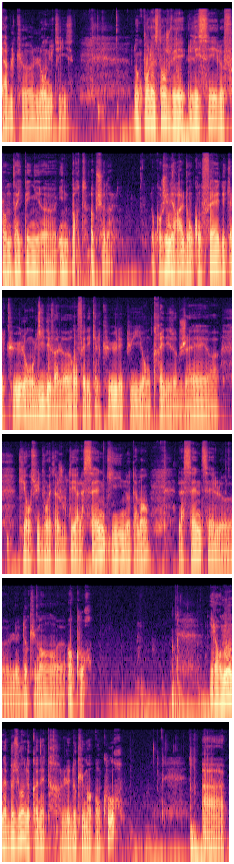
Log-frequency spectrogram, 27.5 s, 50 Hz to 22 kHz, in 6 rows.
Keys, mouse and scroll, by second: 1.9 click, 8.5 click, 18.2 click, 23.3 click.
